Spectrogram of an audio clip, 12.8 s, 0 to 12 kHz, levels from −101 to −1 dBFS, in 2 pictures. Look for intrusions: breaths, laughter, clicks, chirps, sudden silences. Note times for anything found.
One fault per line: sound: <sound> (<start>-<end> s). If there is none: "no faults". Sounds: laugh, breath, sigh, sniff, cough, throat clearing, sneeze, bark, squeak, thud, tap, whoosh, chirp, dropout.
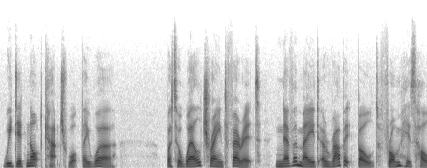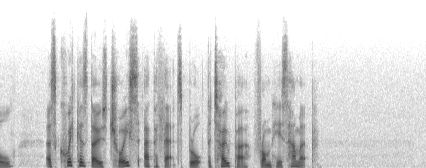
no faults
